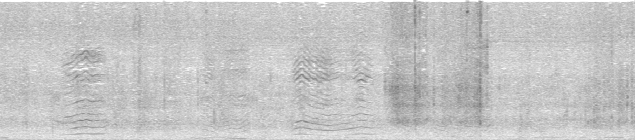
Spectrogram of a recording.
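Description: Infant macaque crying: two short, high-pitched, wavering squeals, the first just under a second in and a longer one about three seconds in, with a brief rustling hiss a little after.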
